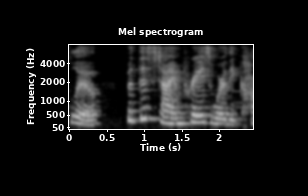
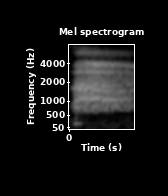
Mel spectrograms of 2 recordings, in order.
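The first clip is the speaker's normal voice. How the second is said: long soft breathy sigh; tired sigh; 7 dB quieter than usual. A narrator's reading. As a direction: let the anger out in a sigh. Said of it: "He sighed".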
